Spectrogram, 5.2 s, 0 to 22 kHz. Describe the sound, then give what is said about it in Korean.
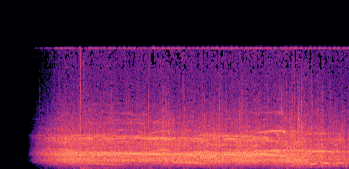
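A large crowd of spectators roars and cheers continuously in a scene from the 1994 MBC youth sports drama Majimak Seungbu (Last Match), a dense wash of voices and shouts that swells in after a brief silence and stays loud and steady throughout. “예, 관중들의 함성 소리죠.”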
